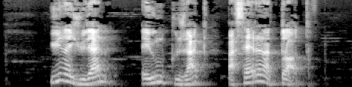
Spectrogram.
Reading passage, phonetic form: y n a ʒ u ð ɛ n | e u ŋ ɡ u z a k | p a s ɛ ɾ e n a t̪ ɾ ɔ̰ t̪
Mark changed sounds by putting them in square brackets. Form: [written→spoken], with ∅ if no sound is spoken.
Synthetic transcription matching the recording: y n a ʒ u ð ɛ n | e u ŋ [ɡ→k] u z a k | p a s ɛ ɾ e n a t̪ ɾ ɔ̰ t̪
